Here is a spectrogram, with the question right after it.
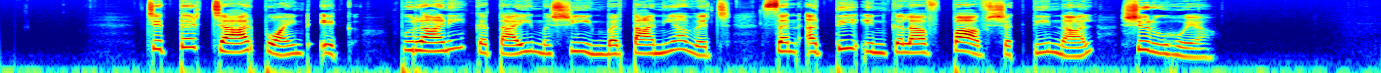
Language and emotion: Punjabi, neutral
